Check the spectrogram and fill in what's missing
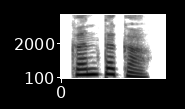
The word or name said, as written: ಕಂತಕ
